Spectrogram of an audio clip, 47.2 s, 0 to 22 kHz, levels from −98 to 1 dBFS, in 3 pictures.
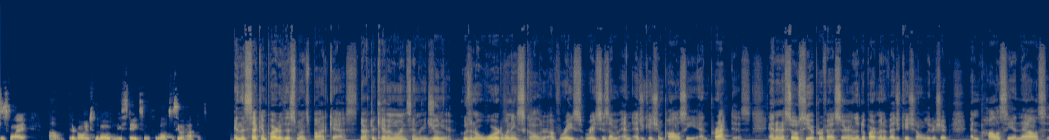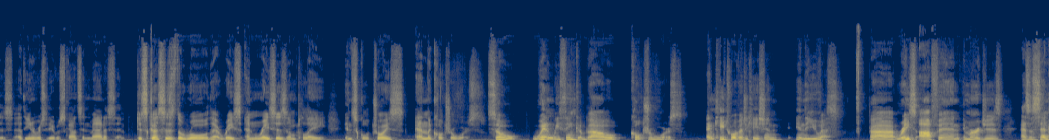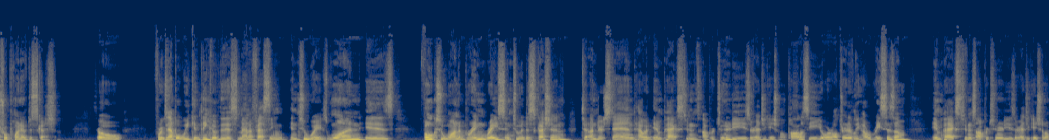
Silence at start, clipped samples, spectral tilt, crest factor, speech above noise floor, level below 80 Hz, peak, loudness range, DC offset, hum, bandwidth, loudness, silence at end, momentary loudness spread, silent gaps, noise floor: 0 s; under 0.1%; -5.5 dB/octave; 22 dB; 44 dB; -58 dBFS; -4 dBFS; 5 LU; under 0.1%; none; 16 kHz; -27 LUFS; 0 s; 12 LU; 3.10-3.46 s; -71 dBFS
